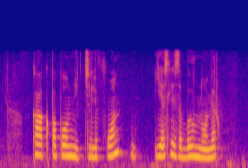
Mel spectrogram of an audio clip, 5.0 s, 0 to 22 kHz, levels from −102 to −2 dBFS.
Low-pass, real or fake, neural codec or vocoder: 7.2 kHz; real; none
